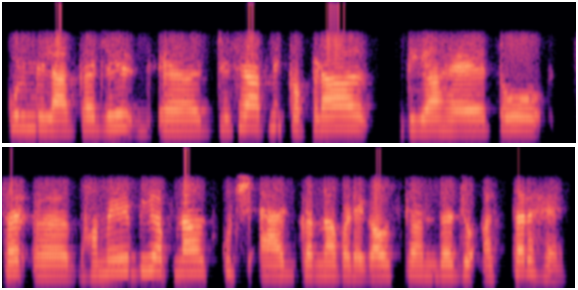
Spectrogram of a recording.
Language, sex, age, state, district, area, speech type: Urdu, female, 18-30, Uttar Pradesh, Ghaziabad, urban, conversation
